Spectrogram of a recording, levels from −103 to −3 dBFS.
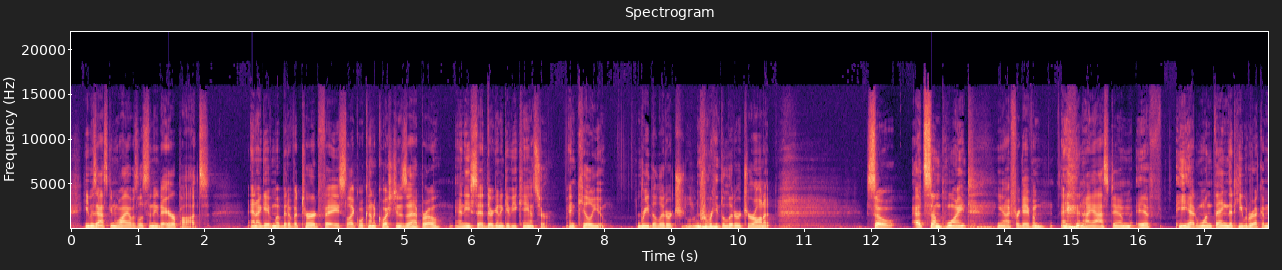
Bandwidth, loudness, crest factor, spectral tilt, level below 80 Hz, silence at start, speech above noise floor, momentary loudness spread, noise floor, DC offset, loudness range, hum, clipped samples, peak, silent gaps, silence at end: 15.5 kHz; -14 LUFS; 14 dB; -5 dB/octave; -34 dBFS; 0 s; 29 dB; 10 LU; -42 dBFS; under 0.1%; 2 LU; none; under 0.1%; 0 dBFS; none; 0 s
